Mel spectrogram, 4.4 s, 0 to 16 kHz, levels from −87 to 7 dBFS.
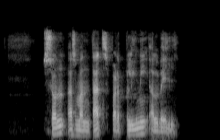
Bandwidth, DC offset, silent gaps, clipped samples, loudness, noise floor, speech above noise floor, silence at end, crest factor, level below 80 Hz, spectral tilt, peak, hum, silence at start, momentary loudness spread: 8.4 kHz; under 0.1%; none; under 0.1%; -24 LUFS; under -90 dBFS; over 64 dB; 0.9 s; 22 dB; -62 dBFS; -2.5 dB/octave; -6 dBFS; none; 0.85 s; 10 LU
